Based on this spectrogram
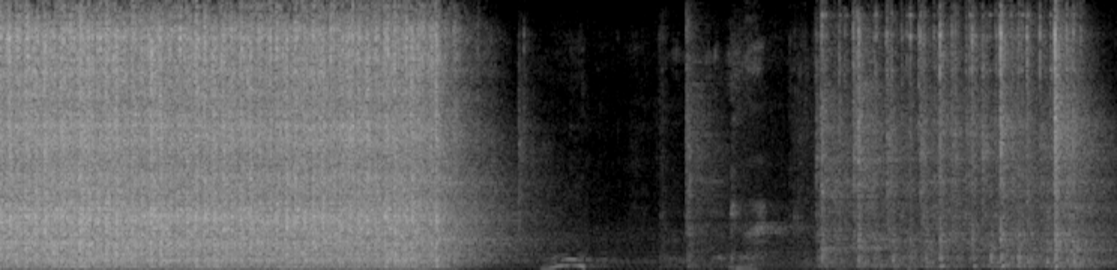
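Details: Old Willys Jeep that had been sitting, cranked after the electric fuel pump was switched on and fuel reached the filter, with the pedal pumped. Steady, rapid starter churn for about four seconds without firing; cranks, no start.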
